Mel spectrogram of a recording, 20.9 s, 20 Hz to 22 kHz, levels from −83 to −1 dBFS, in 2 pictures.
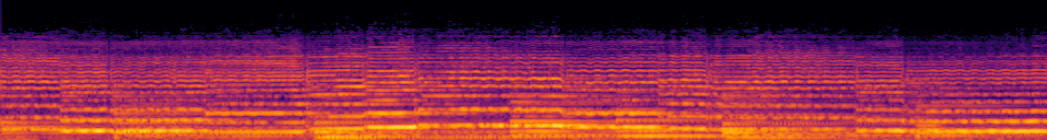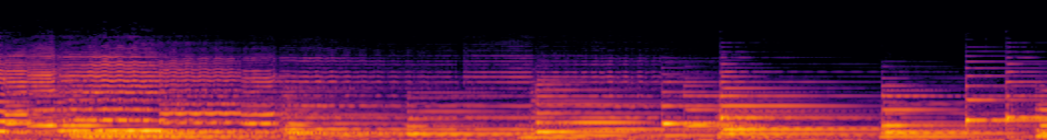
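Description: Nothing goes wrong anywhere in this one; there's simply no technical fault to point to.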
